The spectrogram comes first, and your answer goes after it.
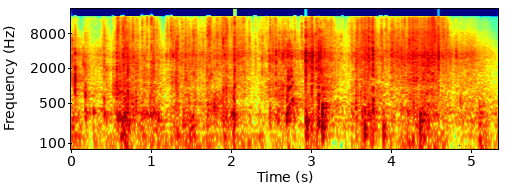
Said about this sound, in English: it's nicely shrink wrapped, so let's tear it open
